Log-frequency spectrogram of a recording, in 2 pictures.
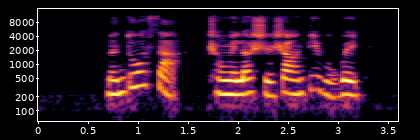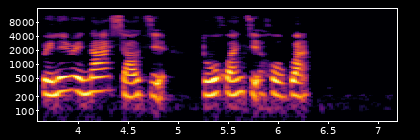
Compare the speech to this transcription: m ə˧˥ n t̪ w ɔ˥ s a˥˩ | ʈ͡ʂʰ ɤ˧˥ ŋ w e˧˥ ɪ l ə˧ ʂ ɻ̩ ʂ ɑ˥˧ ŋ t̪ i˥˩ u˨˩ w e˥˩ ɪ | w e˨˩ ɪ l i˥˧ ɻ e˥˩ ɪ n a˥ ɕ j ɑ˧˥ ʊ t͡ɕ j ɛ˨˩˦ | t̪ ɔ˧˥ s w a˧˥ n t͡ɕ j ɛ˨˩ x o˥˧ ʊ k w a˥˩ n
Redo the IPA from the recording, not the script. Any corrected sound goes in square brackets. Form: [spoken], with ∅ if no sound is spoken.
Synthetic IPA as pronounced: m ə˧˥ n t̪ w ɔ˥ s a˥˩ | ʈ͡ʂʰ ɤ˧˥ ŋ w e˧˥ ɪ l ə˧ ʂ ɻ̩ ʂ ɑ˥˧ ŋ t̪ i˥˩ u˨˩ w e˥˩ ɪ | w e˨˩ ɪ l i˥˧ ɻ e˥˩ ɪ n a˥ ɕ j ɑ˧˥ ʊ t͡ɕ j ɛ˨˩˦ | t̪ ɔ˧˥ [x] w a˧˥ n t͡ɕ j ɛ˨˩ x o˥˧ ʊ k w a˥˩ n

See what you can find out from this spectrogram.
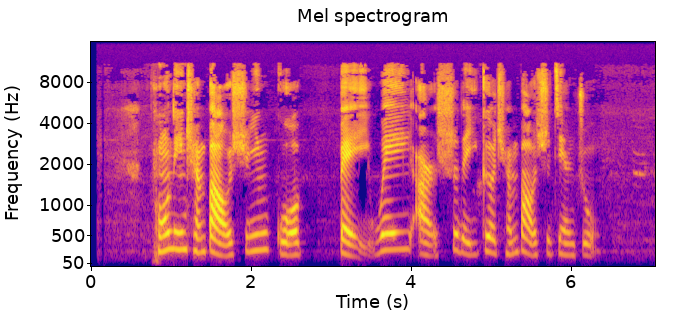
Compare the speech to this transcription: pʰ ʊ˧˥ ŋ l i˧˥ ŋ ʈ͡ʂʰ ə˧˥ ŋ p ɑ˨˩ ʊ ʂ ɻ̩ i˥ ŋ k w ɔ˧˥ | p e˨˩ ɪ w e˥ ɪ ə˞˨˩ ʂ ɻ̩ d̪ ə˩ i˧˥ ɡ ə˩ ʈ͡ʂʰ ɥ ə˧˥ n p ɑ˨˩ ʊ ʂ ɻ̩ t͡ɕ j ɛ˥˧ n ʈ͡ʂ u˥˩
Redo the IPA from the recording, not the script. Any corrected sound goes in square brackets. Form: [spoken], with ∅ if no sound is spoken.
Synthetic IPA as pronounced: pʰ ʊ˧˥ ŋ l i˧˥ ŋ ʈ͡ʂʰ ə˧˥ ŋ p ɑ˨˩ ʊ ʂ ɻ̩ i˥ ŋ k w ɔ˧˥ | p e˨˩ ɪ w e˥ ɪ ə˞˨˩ ʂ ɻ̩ d̪ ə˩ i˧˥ ɡ [ə˧] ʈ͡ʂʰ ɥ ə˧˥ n p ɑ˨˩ ʊ ʂ ɻ̩ t͡ɕ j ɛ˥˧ n ʈ͡ʂ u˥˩

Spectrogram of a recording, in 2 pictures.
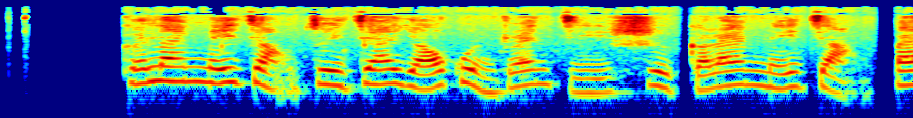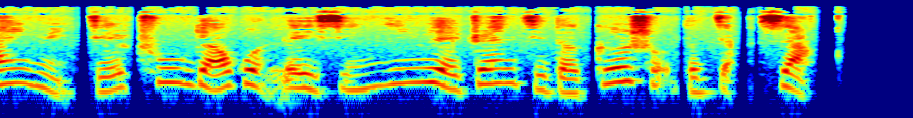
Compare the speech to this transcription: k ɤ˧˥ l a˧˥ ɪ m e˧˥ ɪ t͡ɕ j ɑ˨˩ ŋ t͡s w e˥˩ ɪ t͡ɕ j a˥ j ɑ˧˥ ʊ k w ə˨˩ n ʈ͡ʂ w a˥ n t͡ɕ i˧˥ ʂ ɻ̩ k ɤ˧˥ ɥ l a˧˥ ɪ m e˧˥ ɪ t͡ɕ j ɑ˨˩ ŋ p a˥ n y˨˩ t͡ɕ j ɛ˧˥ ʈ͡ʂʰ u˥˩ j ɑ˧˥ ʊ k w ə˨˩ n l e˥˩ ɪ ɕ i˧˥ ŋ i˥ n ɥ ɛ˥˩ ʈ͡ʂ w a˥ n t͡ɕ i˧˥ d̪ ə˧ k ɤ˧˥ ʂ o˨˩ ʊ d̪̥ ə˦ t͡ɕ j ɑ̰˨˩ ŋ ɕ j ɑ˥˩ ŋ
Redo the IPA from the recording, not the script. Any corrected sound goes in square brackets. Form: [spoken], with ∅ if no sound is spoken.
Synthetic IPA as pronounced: k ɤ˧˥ l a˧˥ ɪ m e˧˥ ɪ t͡ɕ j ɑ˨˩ ŋ t͡s w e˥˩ ɪ t͡ɕ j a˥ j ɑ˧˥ ʊ k w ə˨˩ n ʈ͡ʂ w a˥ n t͡ɕ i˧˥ ʂ ɻ̩ k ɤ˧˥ [∅] l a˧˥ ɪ m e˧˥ ɪ t͡ɕ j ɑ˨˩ ŋ p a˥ n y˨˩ t͡ɕ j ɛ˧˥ ʈ͡ʂʰ [u˥] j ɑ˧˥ ʊ k w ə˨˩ n l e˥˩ ɪ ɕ i˧˥ ŋ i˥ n ɥ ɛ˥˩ ʈ͡ʂ w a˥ n t͡ɕ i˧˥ d̪ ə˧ k [ɤ˥] ʂ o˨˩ ʊ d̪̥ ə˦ t͡ɕ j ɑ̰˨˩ ŋ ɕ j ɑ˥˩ ŋ

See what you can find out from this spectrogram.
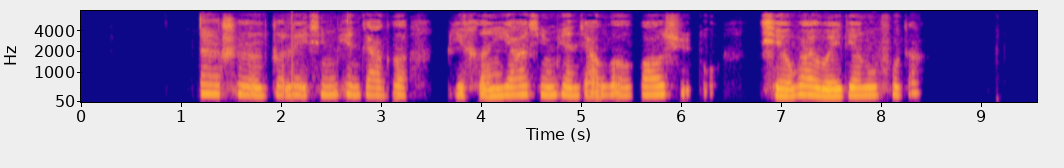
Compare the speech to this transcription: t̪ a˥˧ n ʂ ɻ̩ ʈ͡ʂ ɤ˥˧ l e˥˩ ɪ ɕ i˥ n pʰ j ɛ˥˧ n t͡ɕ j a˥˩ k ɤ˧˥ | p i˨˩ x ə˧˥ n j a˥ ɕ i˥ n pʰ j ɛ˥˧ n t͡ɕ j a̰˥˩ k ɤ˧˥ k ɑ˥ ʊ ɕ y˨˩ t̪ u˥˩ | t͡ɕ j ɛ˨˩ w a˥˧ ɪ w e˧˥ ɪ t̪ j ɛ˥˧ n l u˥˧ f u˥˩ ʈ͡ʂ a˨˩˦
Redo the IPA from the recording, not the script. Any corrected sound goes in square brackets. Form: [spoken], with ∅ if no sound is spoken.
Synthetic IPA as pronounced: t̪ a˥˧ n ʂ ɻ̩ ʈ͡ʂ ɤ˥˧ l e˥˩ ɪ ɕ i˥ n pʰ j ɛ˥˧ n t͡ɕ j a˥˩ k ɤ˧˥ | p i˨˩ x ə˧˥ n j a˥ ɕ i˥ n pʰ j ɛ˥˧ n t͡ɕ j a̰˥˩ k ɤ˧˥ k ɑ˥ ʊ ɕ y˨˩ t̪ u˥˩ | [t͡ɕʰ] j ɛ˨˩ w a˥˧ ɪ w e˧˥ ɪ t̪ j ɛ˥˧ n l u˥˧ f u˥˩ ʈ͡ʂ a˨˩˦

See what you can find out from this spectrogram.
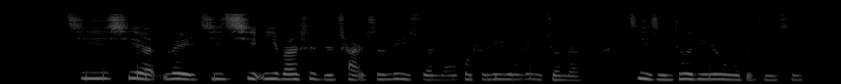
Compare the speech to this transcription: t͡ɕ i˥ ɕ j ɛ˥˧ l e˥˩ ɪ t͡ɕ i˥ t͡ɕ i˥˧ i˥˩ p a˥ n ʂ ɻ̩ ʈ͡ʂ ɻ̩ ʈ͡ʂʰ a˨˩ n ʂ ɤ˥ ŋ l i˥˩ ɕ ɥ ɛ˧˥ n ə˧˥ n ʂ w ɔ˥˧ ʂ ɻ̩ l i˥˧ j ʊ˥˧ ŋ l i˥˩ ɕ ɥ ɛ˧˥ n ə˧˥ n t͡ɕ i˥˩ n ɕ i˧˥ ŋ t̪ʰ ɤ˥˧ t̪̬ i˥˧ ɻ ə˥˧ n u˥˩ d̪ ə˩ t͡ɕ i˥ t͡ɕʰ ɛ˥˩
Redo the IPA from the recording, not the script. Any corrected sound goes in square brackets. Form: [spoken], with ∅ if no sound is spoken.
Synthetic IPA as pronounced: t͡ɕ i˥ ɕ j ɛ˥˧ l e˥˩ ɪ t͡ɕ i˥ [t͡ɕʰ] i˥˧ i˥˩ p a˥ n ʂ ɻ̩ ʈ͡ʂ ɻ̩ ʈ͡ʂʰ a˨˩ n ʂ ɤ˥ ŋ l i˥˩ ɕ ɥ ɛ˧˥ n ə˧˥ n [x] w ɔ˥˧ ʂ ɻ̩ l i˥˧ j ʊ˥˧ ŋ l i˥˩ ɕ ɥ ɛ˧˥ n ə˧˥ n t͡ɕ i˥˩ n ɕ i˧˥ ŋ t̪ʰ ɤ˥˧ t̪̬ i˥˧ ɻ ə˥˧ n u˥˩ d̪ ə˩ t͡ɕ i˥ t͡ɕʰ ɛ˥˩

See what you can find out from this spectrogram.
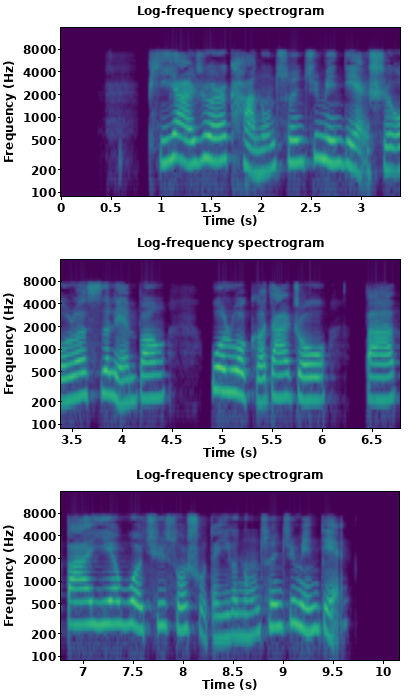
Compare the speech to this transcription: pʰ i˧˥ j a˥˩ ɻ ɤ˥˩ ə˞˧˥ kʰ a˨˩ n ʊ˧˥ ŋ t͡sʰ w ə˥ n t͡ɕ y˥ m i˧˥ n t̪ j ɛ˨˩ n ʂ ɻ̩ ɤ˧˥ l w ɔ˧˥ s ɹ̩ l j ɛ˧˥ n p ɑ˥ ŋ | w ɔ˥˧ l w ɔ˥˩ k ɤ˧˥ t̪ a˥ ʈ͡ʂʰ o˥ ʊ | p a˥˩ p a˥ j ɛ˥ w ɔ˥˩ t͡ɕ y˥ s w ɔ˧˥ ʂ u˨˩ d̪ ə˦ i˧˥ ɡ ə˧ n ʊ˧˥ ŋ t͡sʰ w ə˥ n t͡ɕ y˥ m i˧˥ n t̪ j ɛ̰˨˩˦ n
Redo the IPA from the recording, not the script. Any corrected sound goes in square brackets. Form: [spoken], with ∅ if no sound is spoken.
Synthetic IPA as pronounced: pʰ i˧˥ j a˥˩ ɻ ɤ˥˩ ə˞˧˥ kʰ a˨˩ n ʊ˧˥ ŋ t͡sʰ w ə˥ n t͡ɕ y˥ m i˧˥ n t̪ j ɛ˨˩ n ʂ ɻ̩ ɤ˧˥ l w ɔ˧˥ s ɹ̩ l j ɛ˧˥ n p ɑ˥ ŋ | w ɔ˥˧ l w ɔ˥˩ k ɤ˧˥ t̪ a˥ [ʈ͡ʂ] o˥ ʊ | p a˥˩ p a˥ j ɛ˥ w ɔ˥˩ [t͡ɕʰ] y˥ s w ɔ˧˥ ʂ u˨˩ d̪ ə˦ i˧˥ ɡ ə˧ n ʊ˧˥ ŋ t͡sʰ w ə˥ n t͡ɕ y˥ m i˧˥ n t̪ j ɛ̰˨˩˦ n

